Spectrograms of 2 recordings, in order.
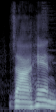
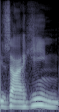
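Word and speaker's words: Xayah: Zahen, that's how you pronounce the name. I mistakenly say Zahin a lot of times.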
